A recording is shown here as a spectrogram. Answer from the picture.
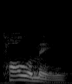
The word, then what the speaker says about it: Ptolemies: The southern kingdom are the Ptolemies. The P is silent.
